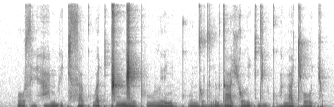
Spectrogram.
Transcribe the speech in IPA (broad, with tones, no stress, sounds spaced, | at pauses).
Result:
o˨ s e̤˨ h a̤˦˨ m b e̤˦ c s a˨ kʷʰ aː˦ c ǁ u˦ ŋ͡ǁ e˨ pʰ uː˦ l e˨ ɲ ṳ˦ kʷʰ ɛ˨ n d o˨ d r ɯ˦ d aː˦˨ ç o˦ l i˦ c d iː˦˨ kʷʼ a̤˦ ŋ a˦ cʰ o˦ c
